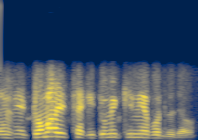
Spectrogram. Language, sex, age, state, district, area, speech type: Bengali, male, 18-30, West Bengal, Jalpaiguri, rural, conversation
